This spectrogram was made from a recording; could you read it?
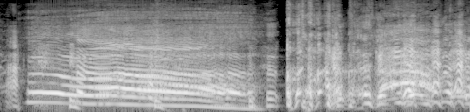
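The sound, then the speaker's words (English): A voice imitates a long, wobbly underwater yawn, a warbling groan that slides down in pitch for about two seconds, followed by a burst of quick talking. “Underwater yawns.”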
